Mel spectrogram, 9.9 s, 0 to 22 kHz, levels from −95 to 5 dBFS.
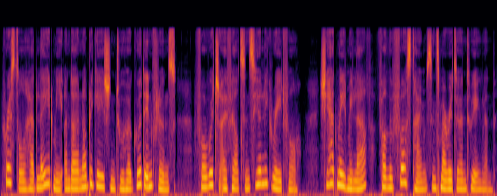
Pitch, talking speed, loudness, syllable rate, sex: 195 Hz, 180 wpm, -17 LUFS, 5.1 syllables/s, female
